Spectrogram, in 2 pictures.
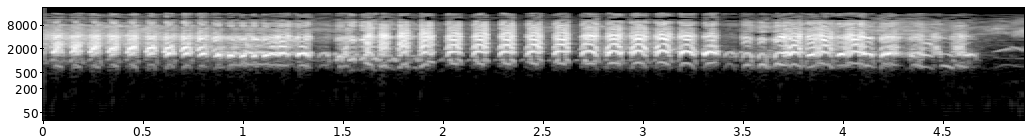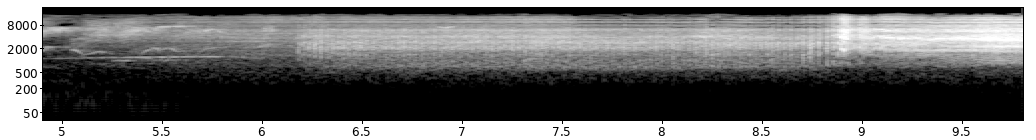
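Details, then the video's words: Lyrebird imitating construction work: a rapid, regular rattling pulse like a power tool, stopping and starting, then a short sweep and a long steady hiss like a saw or sander. "Lyrebird making construction noises"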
